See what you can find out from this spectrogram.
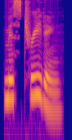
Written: mistreating

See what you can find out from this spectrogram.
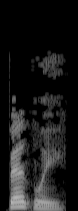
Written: Bentley

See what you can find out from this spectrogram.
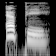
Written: eppie

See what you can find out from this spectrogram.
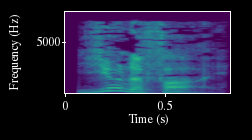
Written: unify

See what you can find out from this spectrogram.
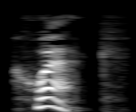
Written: quack

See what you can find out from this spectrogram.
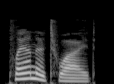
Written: planetwide

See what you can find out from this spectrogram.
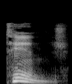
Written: tinge

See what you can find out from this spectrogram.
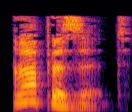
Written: opposite

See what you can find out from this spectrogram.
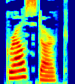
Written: graustark

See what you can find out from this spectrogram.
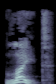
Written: lite

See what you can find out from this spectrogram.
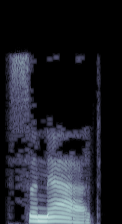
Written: sanad

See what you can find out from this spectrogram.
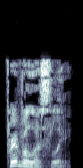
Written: frivolously

